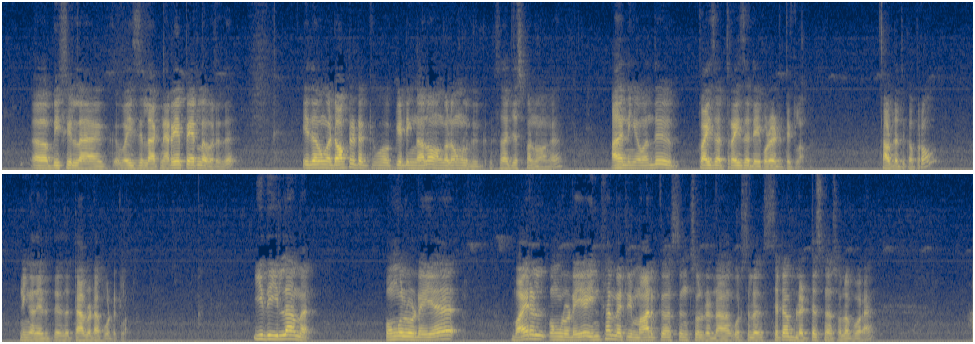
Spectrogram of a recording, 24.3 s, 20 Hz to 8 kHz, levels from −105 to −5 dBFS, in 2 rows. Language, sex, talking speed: Tamil, male, 110 wpm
